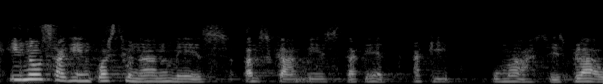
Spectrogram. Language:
Catalan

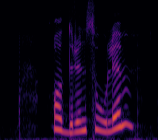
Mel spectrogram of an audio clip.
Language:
Norwegian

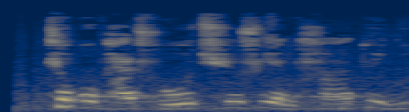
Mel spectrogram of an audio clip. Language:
Chinese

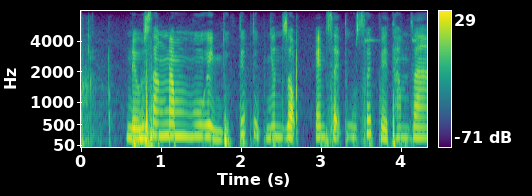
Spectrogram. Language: Vietnamese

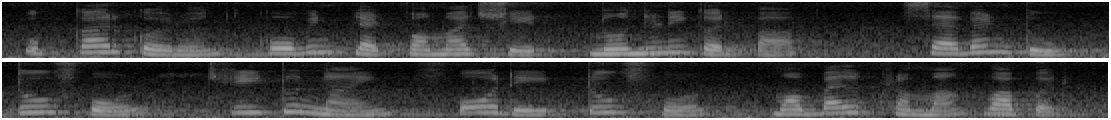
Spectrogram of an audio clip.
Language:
Konkani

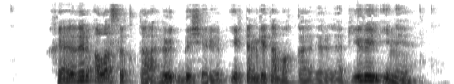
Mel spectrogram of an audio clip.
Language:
Bashkir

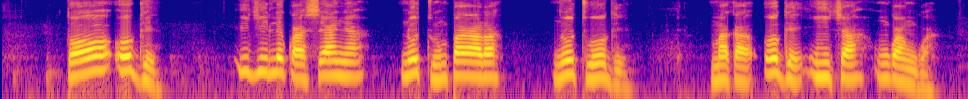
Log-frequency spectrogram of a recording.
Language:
Igbo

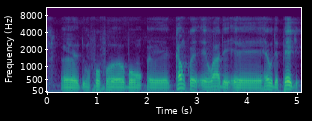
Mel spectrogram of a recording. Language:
Fula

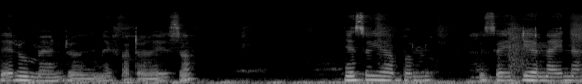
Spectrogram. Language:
Masai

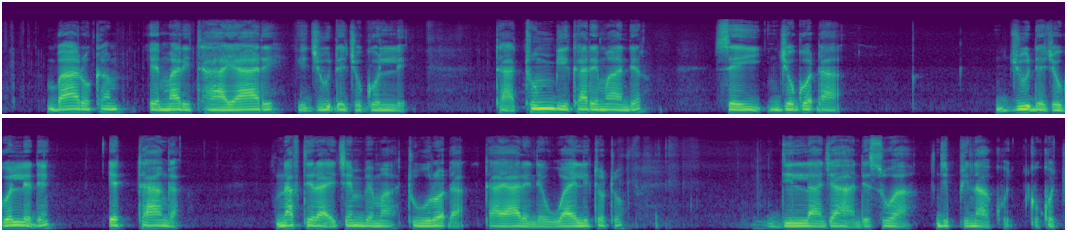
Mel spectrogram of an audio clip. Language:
Pular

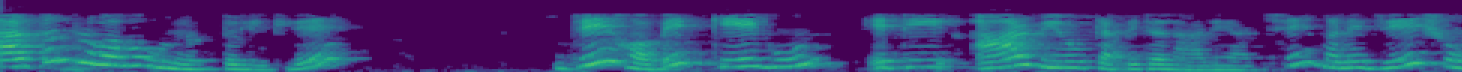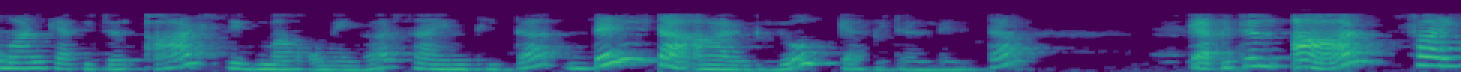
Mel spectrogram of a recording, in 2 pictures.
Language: Bangla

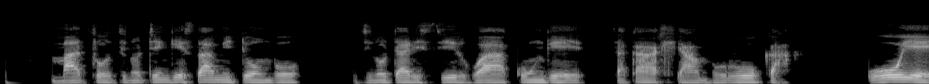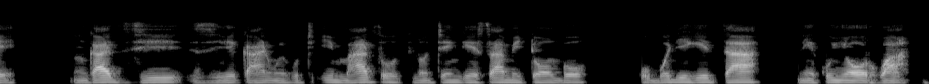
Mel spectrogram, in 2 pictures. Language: Ndau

